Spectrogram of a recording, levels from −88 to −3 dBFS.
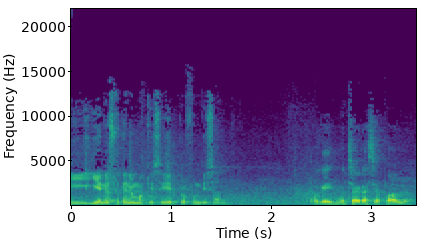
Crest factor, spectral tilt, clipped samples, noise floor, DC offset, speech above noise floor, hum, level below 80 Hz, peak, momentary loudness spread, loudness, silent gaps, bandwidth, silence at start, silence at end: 18 dB; -5 dB/octave; under 0.1%; -39 dBFS; under 0.1%; 20 dB; none; -60 dBFS; -2 dBFS; 23 LU; -20 LUFS; none; 13.5 kHz; 0 s; 0 s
